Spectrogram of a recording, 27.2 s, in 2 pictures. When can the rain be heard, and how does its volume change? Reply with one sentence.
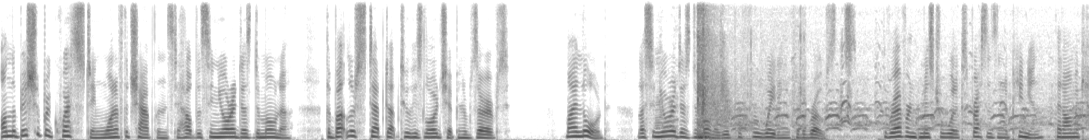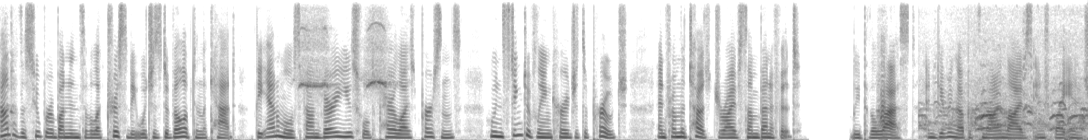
The rain can't be heard in this clip.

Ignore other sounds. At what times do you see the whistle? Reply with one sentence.
The whistle can be heard from 17.3 to 18.6 s.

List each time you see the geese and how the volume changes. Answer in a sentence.
You can hear the geese from 8.2 to 13.8 s, getting quieter; and briefly from 24.6 to 27.1 s.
